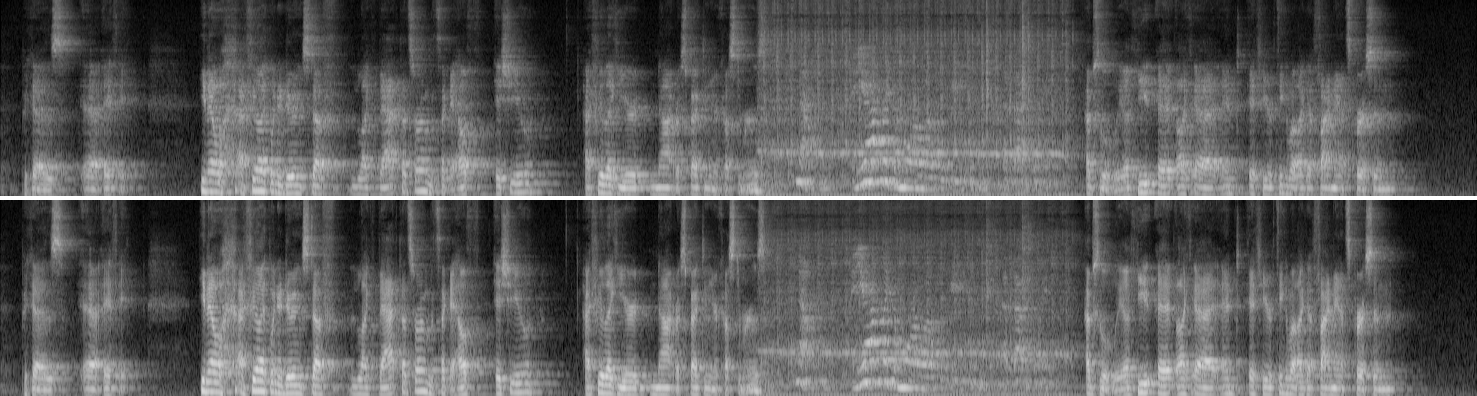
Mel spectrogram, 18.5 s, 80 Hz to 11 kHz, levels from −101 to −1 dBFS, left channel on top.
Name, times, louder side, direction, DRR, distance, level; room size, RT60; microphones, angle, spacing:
voice 1, 0.3-1.6 2.5-6.7 7.3-9.6 13.6-17.4, right 4 dB, 35° right, 7 dB, 0.3 m, -27 dB
sound 1, 9.4-13.9, left 1 dB, 20° left, 0.5 m, -39 dB
voice 2, 9.9-10.3 10.6-13.2, equal, 80° right, -1 dB, 1.7 m, -31 dB
5.9 x 4.8 x 6.1 m, 1.0 s
head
